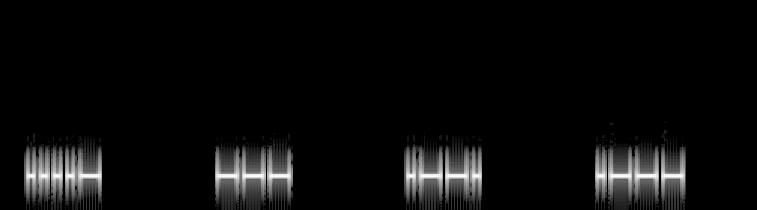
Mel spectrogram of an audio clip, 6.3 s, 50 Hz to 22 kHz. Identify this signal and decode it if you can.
Morse code, heard as a keyed tone, about 22 wpm, spaced as for 8 wpm, 700 Hz. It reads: 4OPJ
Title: USA Call Signs - 6 Characters - 6x Character Spacing - 22wpm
